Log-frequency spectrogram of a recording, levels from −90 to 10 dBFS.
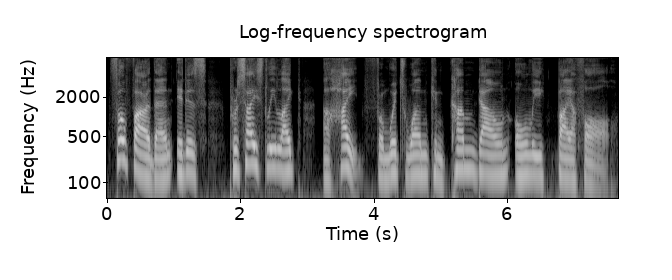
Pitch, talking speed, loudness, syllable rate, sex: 135 Hz, 150 wpm, -20 LUFS, 3.6 syllables/s, male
